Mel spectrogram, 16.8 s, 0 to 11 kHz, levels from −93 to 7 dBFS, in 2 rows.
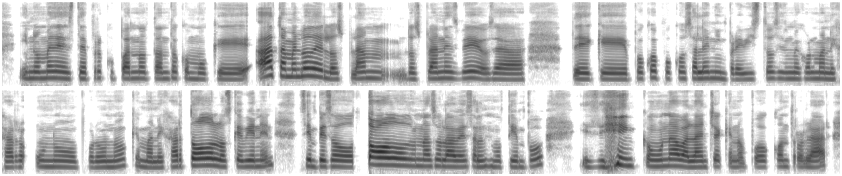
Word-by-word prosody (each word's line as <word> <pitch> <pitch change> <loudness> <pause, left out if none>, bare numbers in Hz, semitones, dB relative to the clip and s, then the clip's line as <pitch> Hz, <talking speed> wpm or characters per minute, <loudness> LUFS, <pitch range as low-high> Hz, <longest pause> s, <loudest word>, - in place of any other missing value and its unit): y - - -9
no 220 0 -2
me 225 +1 -1
de 225 -1 +1
esté 210 0 -4
preocupando 215 0 -5
tanto 210 +2 -6
como 200 -2 -8
que, 190 +4 -3
ah, 295 +2 +9
también 275 -3 +1
lo 290 +1 +5
de 275 -2 +5
los 200 -3 -3
plan 220 0 -3 0.2
los 200 -1 -7
planes 215 0 -2
b, 220 0 0
o 190 - -4
sea, 185 -1 -1 0.5
de 195 -1 0
que, 190 0 -1
poco 210 +3 -5
a - - -9
poco 215 0 -10
salen 215 +1 -2
imprevistos 195 +1 -7
y - - -8
es - - -8
mejor 205 0 -6
manejar 200 -1 -4
uno 205 -2 -4
por 190 0 -8
uno, 195 +3 -3
que - - -13
manejar 195 +1 -3
todos 240 +3 +7
los 210 -3 +2
que 210 - -2
vienen, 210 +4 -1 0.3
si - - -1
empiezo 210 -2 +1
todo 260 -3 +9
de 230 - -3
una 220 -1 -1
sola 220 -2 +2
vez 205 +1 -2
al 205 -1 -1
mismo 205 -1 -8
tiempo, 205 +4 -5 0.4
y 200 - -8
si 230 +5 +3
como 215 0 -3
una 230 +1 +2
avalancha 195 -3 +3
que 105 - -10
no 105 +1 -6
puedo 100 0 -5
controlar 100 -2 -2
210 Hz, 210 wpm, -24 LUFS, 195-220 Hz, 0.5 s, ah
